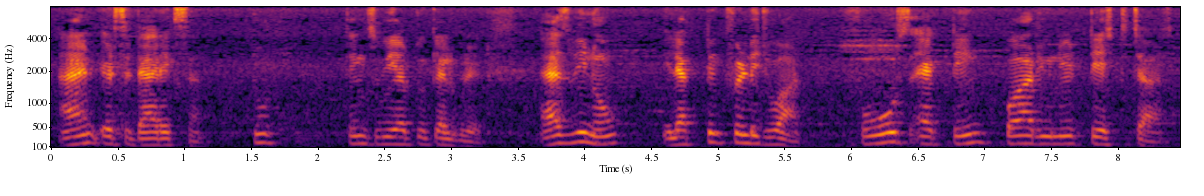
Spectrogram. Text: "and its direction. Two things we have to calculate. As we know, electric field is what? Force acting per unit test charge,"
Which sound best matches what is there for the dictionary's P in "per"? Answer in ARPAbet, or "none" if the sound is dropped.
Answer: P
